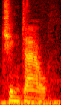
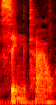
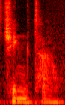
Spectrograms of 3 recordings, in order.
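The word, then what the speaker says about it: Tsingtao: this in my uh Ching Dao review. I think that's how it's pronounced. It's not Singtao, it's Ching Tao, Chingda. I think that's how that is pronounced.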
